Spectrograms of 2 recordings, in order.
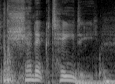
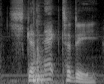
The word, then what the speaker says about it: Schenectady: on the first syllable i believe my first guess was shenik tadi it was only while chatting with one of my fabulous patrons that i discovered its true delivery schenectady you see the name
